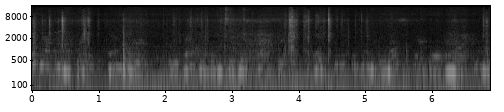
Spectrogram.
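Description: A small animal scratches and rustles about in its cage.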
